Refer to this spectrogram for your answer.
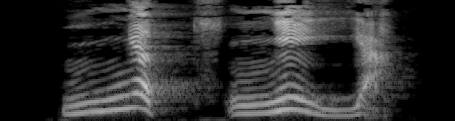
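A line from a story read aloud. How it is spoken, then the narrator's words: Rabbit, strangely altered voice. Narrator (Russian): сказал кролик совершенно не своим голосом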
